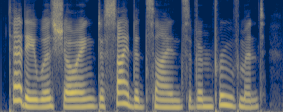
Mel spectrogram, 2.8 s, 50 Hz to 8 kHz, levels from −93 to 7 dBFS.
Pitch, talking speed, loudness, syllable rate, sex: 210 Hz, 150 wpm, -17 LUFS, 5.5 syllables/s, female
